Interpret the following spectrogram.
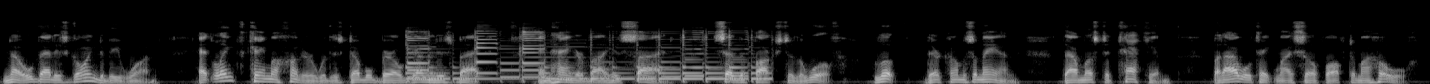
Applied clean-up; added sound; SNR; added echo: none; Electric guitar; 2 dB; none.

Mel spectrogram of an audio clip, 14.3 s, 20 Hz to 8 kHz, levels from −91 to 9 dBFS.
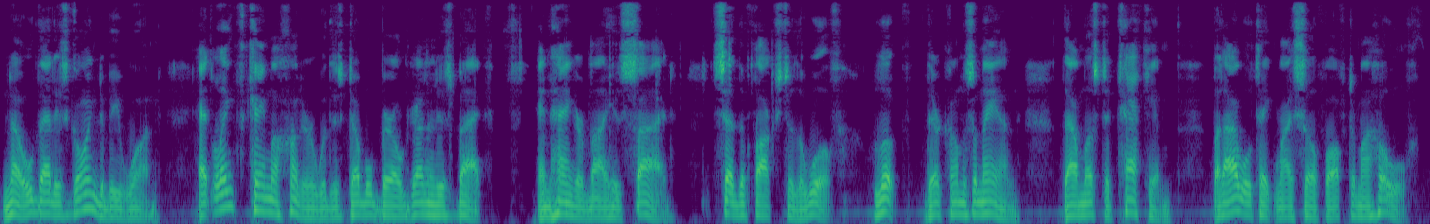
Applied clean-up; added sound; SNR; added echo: neural mask model Resemble Enhance denoiser.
